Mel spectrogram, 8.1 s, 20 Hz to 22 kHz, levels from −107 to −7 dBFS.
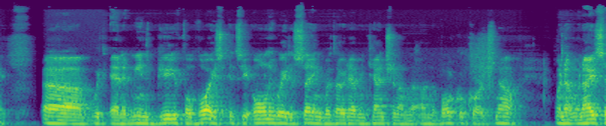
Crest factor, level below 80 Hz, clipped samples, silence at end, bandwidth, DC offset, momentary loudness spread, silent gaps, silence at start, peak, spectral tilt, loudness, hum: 18 dB; -54 dBFS; under 0.1%; 0 s; 18 kHz; under 0.1%; 11 LU; none; 0 s; -6 dBFS; -5.5 dB/octave; -23 LUFS; none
